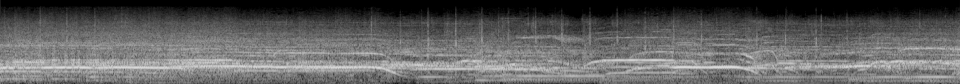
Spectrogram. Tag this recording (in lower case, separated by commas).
music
